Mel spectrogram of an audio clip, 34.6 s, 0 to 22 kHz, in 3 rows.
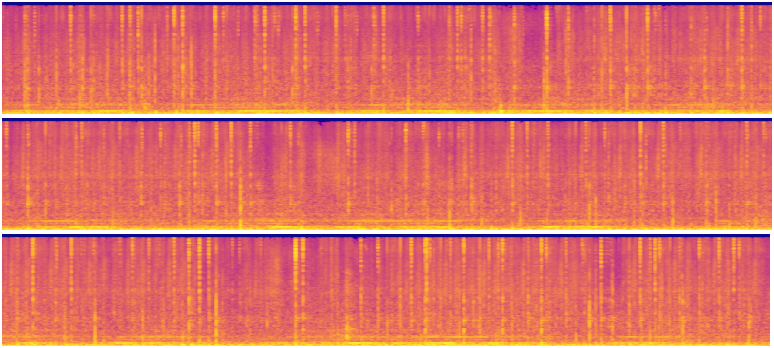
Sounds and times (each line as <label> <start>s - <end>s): knitting with a traditional Shetland knitting belt 0.0s - 34.6s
